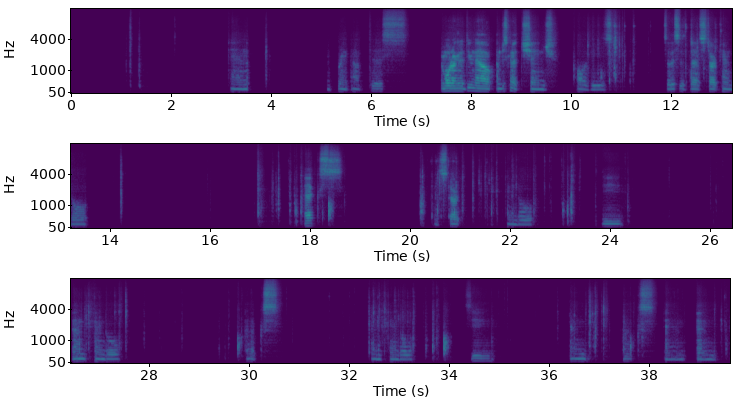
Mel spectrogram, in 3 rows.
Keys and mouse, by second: 3.9 n, 7.0-8.0 middle drag, 8.0 click, 8.1 middle click, 8.2 click, 14.4 BackSpace, 19.7-20.9 middle drag, 20.9-24.3 shift+drag, 24.3 middle click, 24.4-30.7 drag, 30.7-31.9 middle drag, 31.9-35.0 shift+drag, 35.0 middle click, 35.1-38.5 drag, 38.5 middle click, 38.6-39.6 drag.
